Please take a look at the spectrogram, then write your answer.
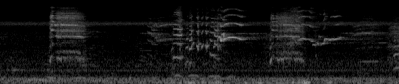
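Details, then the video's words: Rainbow lorikeets at the Australian Reptile Park in Australia give harsh, screeching bursts mixed with shrill, thin whistled notes, scattered over a few seconds against a low steady hum. "With Rainbow Lorikeets - Australian Reptile Park"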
